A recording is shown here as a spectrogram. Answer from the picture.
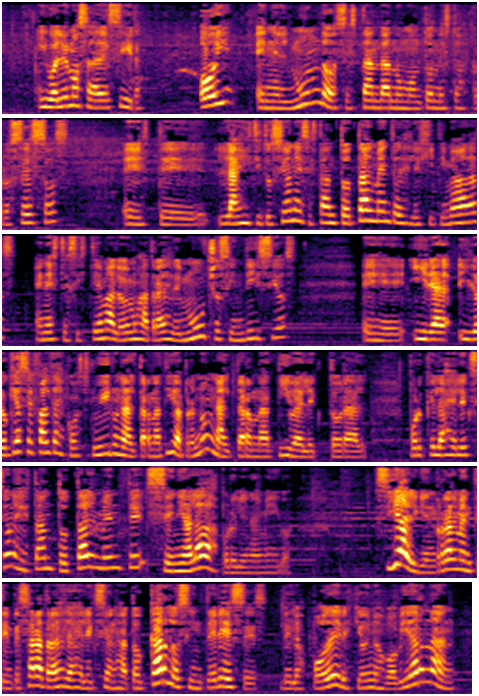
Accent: Argentina; propio de la historia que tenemos como argentinos

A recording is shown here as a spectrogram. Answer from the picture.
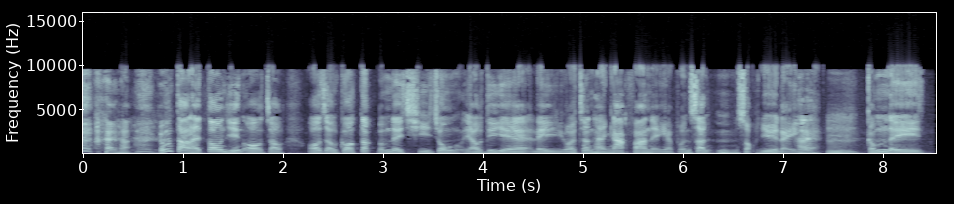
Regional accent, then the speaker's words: China; 我哋中國人好多時候咧，遇到一啲唔好嘅能量都係話係煞嚟嘅

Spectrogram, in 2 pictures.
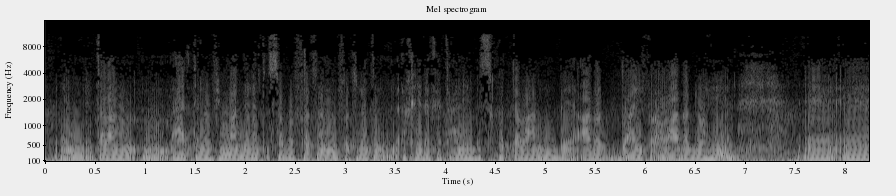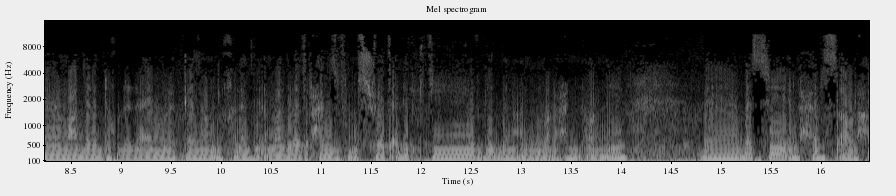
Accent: Egypt; خليني بس أنا بفخر إن أنا طبيب مصري

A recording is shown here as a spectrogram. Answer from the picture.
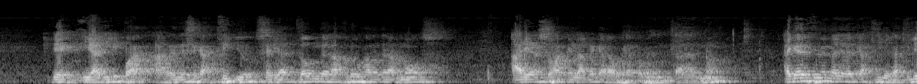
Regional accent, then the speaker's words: Moncayo, Aragon, Spain; Yo soy de Moncayo, Moncayo está en Zaragoza.

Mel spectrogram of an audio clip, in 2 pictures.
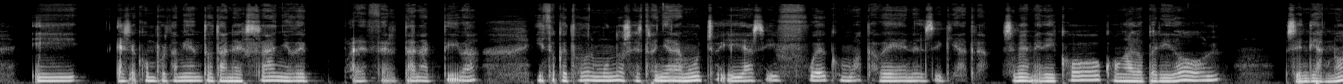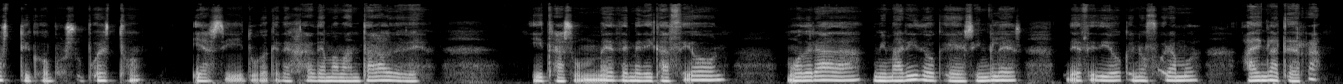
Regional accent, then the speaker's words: Seville, Andalusia, Spain; soy de Sevilla y tengo 61 años.

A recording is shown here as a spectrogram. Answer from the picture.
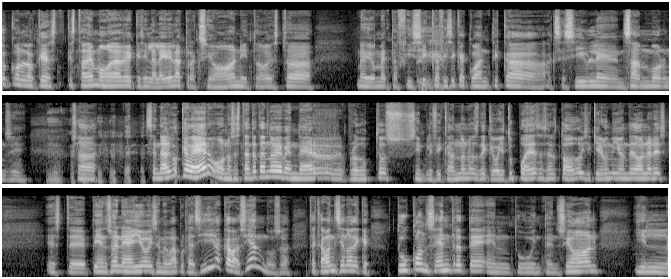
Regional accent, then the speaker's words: Mexico; estamos juntos porque somos mexicanos, porque si no somos mexicanos, ¿qué somos?

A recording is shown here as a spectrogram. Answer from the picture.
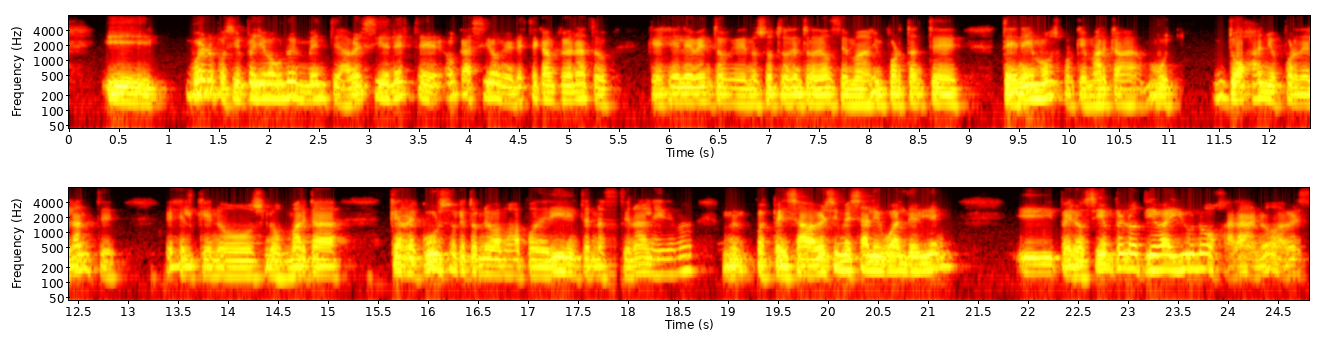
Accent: Huelva, Andalusia, Spain; me federé en Huelva, que es mi ciudad natal

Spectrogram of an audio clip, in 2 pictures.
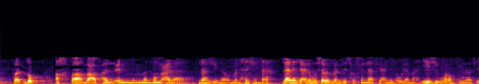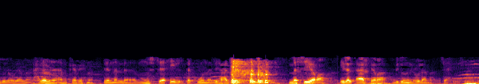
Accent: Algeria; قول طالب علم في عندنا في الجزائر

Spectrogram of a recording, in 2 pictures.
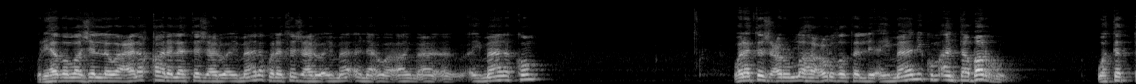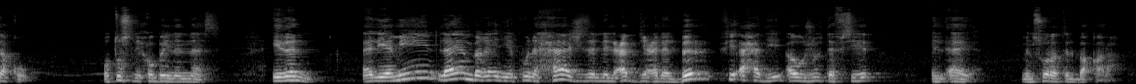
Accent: Tunisia; كما نقول عندنا في تونس الفقر والعنترة

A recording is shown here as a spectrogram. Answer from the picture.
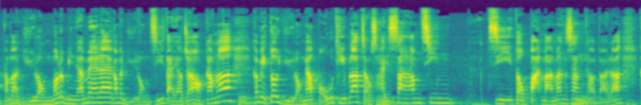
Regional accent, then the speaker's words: Hong Kong; 佢根本就唔當我哋香港人係人。

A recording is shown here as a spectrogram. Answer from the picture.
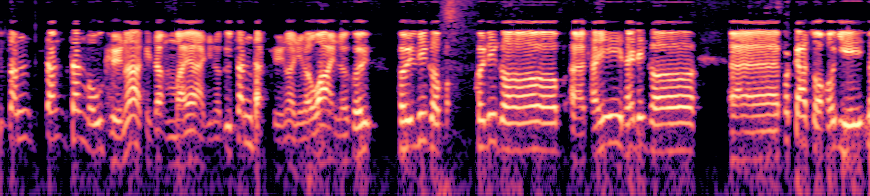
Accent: Hong Kong

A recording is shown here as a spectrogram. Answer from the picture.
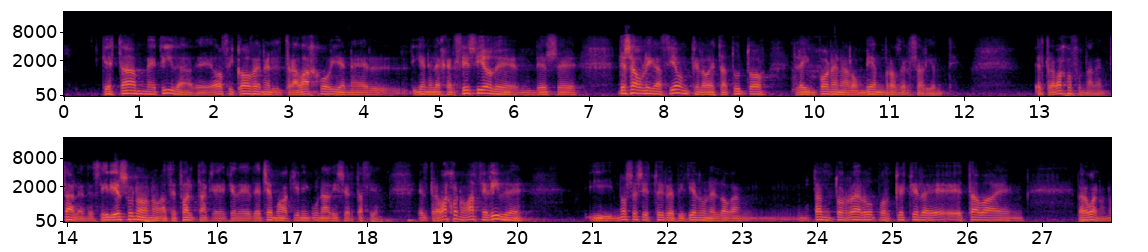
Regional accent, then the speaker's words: Albor, Spain; yo soy de aquí, de Albor también

